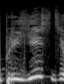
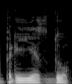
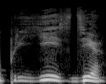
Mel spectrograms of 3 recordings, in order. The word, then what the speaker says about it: приезде: языка - это предвосхитить по приезде в Москву по приезду норма русского языка по приезде Ну вот по приезду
